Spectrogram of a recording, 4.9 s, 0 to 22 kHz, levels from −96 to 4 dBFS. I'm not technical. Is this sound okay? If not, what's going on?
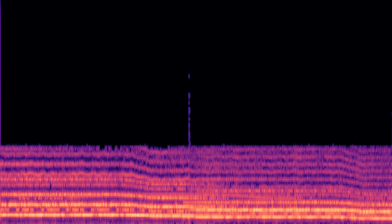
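No. Throughout, the level is squashed, bringing loud and soft closer together. This is gain pumping, likely from the input set too hot so that a fast limiter keeps pulling it down.

There are two moments of short concealed packet loss, at 2.35 to 2.39 s and 3.45 to 3.48 s. Each time, a sliver of audio went missing on the call. The receiver patched the gap by extending the preceding sound, which comes across as a quick smear. The call path itself, which leaves nothing above 8 kHz, is working as intended.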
